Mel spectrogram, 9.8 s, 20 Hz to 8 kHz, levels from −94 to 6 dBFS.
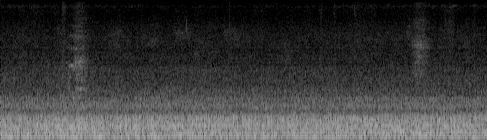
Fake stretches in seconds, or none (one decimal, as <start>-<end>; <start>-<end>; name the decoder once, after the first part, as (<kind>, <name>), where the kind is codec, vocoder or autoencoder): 0.0-3.1 (vocoder, Vocos); 4.6-6.9; 8.2-9.8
